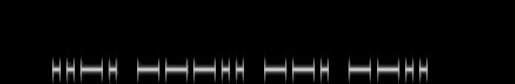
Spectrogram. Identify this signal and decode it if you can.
Morse code, heard as a keyed tone, about 17 wpm, 700 Hz. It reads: F8GZ
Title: DXCC-100 Call Signs - 4 Characters - Repeated 2x - 17wpm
